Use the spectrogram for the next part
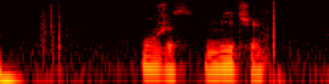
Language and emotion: Russian, neutral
